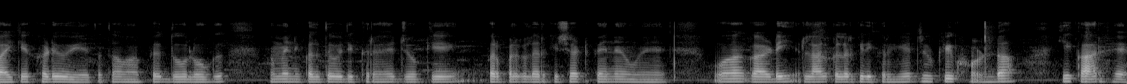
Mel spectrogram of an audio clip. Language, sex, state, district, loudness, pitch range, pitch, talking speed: Hindi, male, Uttar Pradesh, Deoria, -28 LUFS, 120-125 Hz, 120 Hz, 190 wpm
